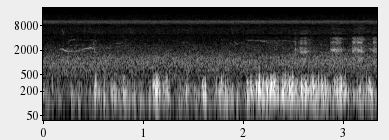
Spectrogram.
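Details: Perched over a lake, an anhinga calls with a gruff, low, stuttering series of clicks that thickens toward the end, with a few distant whistled notes in the background.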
